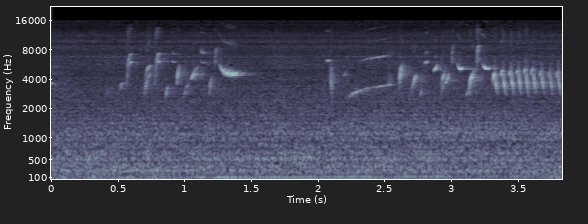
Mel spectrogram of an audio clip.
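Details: Goldfinch on a telephone wire at dusk, just before sunset, pouring out bright high chirps and upslurred whistles, then a dry rapid trill near the end, with a faint low hum underneath.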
